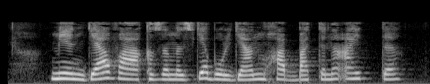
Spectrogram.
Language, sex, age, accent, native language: Uzbek, female, 18-24, Navoiy, Uzbek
